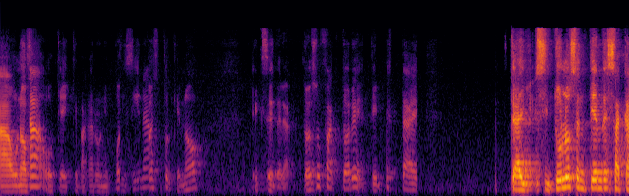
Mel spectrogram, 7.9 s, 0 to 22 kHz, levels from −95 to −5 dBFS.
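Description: Speech jumbles twice, from 0.37 to 1.86 s and from 4.46 to 5.20 s. The cause is chunks out of order: a 0.37 s block plays late, three chunks late in the first case and one in the second, creating abrupt joins.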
